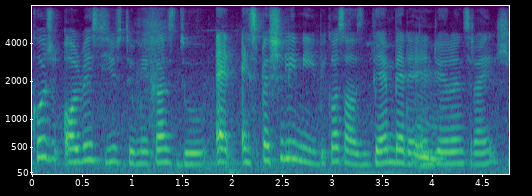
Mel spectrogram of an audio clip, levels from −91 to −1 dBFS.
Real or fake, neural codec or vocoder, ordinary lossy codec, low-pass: real; none; none; none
